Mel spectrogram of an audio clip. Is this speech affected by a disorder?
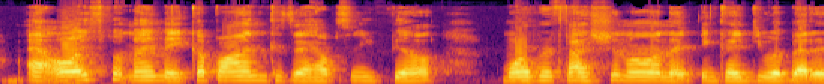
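Yes: cerebral palsy; physical disability.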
